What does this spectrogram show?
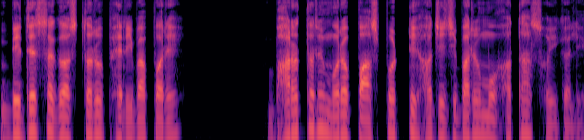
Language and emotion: Odia, sad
